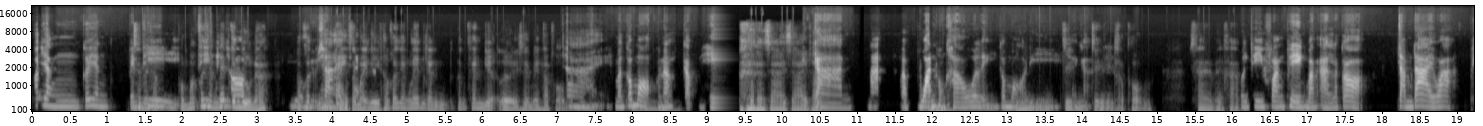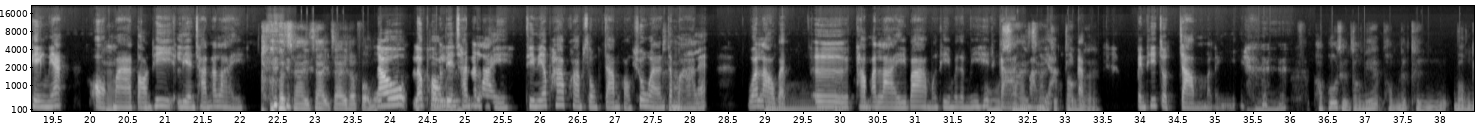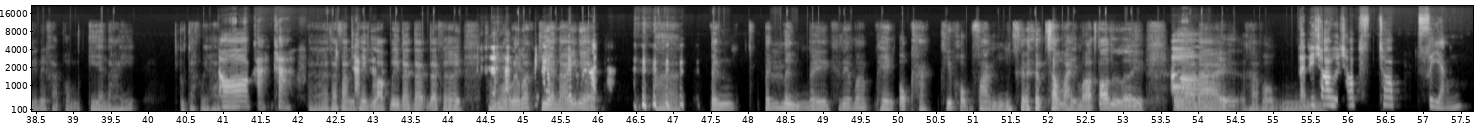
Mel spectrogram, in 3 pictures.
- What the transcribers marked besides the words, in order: tapping; distorted speech; static; chuckle; chuckle; other background noise; chuckle; chuckle; laugh; tsk; chuckle
- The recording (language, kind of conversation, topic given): Thai, unstructured, เพลงไหนที่ทำให้คุณรู้สึกเหมือนได้ย้อนเวลากลับไป?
